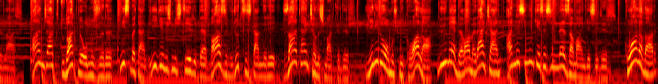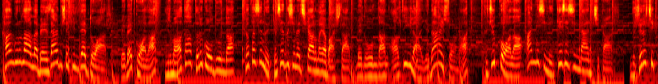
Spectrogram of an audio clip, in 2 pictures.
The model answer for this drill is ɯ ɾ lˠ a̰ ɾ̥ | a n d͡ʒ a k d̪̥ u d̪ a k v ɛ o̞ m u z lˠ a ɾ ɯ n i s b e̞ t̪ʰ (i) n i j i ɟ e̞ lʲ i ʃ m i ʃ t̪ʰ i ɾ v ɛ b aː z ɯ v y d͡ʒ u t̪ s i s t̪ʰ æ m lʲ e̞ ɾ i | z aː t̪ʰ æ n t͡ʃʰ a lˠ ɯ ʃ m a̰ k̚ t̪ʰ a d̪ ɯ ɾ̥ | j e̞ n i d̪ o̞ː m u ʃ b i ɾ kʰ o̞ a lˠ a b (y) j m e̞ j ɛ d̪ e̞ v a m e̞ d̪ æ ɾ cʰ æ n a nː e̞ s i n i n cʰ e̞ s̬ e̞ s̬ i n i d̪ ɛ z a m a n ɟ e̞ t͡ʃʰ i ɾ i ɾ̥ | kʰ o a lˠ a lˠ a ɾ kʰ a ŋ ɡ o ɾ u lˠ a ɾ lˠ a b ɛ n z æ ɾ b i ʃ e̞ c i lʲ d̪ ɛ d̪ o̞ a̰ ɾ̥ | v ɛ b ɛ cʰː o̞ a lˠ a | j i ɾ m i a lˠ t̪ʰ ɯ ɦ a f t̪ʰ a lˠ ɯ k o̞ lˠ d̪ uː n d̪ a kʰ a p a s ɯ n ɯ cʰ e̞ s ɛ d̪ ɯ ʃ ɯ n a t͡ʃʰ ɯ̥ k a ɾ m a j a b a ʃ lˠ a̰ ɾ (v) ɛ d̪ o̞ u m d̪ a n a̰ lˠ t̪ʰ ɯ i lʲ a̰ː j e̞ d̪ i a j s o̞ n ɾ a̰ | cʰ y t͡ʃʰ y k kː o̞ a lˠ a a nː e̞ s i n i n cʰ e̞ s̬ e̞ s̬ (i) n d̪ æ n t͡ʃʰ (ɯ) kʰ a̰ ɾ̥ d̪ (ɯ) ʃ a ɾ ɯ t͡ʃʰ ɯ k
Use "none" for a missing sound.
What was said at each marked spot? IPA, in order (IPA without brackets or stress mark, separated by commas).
æ, y, v, i, ɯ, ɯ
